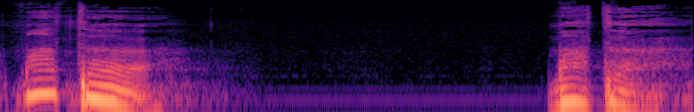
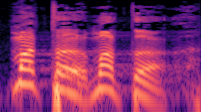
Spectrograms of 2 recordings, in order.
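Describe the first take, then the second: First: Very gentle voice. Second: High, loud, scolding call of the name; angry voice. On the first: The Lord catching Martha's attention, very gentle. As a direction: call the name tenderly, unhurried. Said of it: "saying in a very gentle voice". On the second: The Lord imagined rebuking Martha, angry voice. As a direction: snap the name twice in rebuke. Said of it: "in an angry voice?". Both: Shown as a demonstration.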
